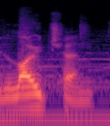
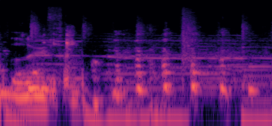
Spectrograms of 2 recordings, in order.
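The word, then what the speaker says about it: Löwchen: it's anglicized to be Lochin, which is not. Oh, he's a Lochin. It's not. Yeah, that's the anglicized pronunciation, but the German pronunciation would be more like Leuven.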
